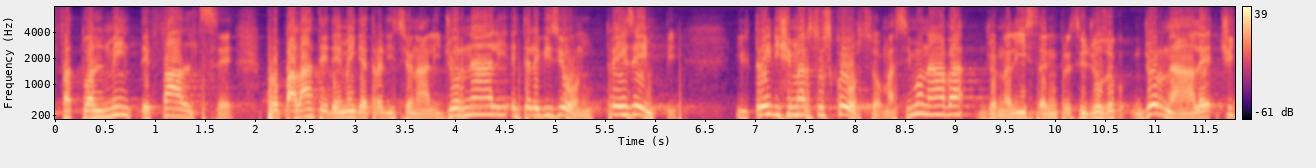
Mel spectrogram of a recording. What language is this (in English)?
Italian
